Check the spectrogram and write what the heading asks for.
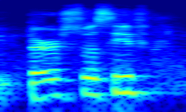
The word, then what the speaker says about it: persuasive: Más que persuasive, persuasive. That's the syllable with the biggest stress, but very good, very good.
